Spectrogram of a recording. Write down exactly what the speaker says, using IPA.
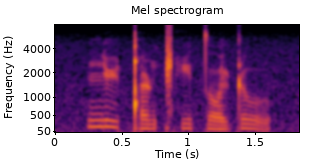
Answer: n y ǃ œ ɳ ǁʰ i t̪ o lʲ ʈ u

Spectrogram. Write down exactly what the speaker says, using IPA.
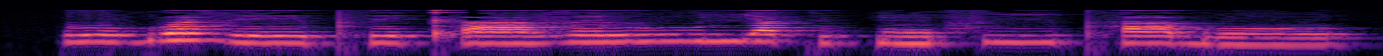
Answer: l o˨ ɡʷ a˦ z eː˨ pʰ e˨ kʼ aː˨ v ɛ˦ l uː˦ ɲ a˦ k ɪ˨ k͡p ũ˨ f iː˦ pʰ a˦ b oː˨

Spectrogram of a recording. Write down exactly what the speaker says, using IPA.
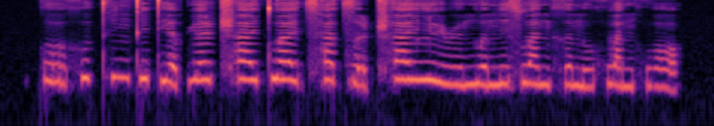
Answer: k o̰˨˩ ʊ̯ x u˥˧ t̪ʰ i˥˧ ŋ t̪ i˥˩ t̪ j ɛ̰˨˩ p ɥ ɛ˥ ʈ͡ʂʰ a˥ ɪ̯ t̪ w a˥˧ ɪ̯ t͡sʰ ä˥˩ t͡s ɹ̩˨˩ ʈ͡ʂʰ a˥ ɪ̯ l y˥˩ ɻ ɻ̩˧˥ n̪ w ə˧˥ n i˧ s w a˥˧ n x ə˥˩ n u˥ x w a˥˧ n x w ɔ˥˩

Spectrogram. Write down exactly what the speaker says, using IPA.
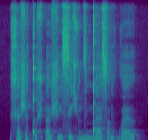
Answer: x æ ʃ æ ǃ o ʃ ʔ æ ə̯ ʃ i s e ç u n z i ŋ͡ǃ æ s ɒ ɾ i ɡʷ æ ə̯

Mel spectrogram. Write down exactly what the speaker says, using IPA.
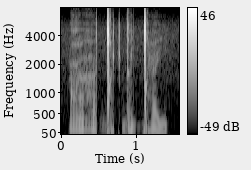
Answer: ʕ ɐ̃˨˩ ɦ ɐ˧˩˧ ɡ͡ǀ ɐ˨˩ t͡ʃ d ɐ˨˩ j ɡ͡ǀ æ˧˩˧ j

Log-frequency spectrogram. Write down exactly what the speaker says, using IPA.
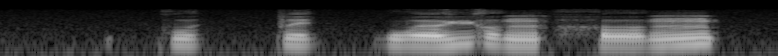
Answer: kʷ ɪ˨˥ k̚ p ɪ˨˥ k̚ w ɵ˨˥ ɥ ʊ˨ ŋ h ʊ˨˥ ŋ

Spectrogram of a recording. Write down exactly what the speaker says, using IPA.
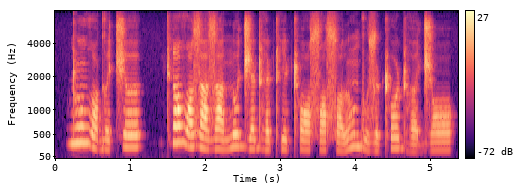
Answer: ɖ ũ˦ ðˤ ʏ˨ ɡ ə˨ t͡ʃ ə˦ | ʈʰ i˦ ðˤ ə˨˦ z a˨ z a˨ n o˦ d͡ʒ ɛ˨˦ ɖʱ ɛ˨ ʈʰ i˨ ʈʰ ɔ˨ sˤ ə˨˦ sˤ ʊ˨ l ũ˦ ɡ u˨ z ʊ˨ ʈʰ o˦ ɖʱ ɐ˨ d͡ʒ ɔ˦

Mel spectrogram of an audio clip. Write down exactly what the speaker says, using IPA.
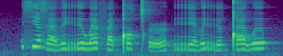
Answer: sʲ ɑ˥ z æ˧˩ ð ɪ˥˨ rʲ ʌ˧˥˧ w æ˧˥˧ f æ˧˩ ǃ ɔ˥ ǀʰ ə˞˨˩˦ | rʲ æ˧˩ ð ə˥ rʲ ɔ˨˦ ǃ æ˧˥˧ w ə˥

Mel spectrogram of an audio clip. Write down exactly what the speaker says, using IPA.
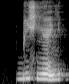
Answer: b i ç ŋ ɛ̃ ʎ

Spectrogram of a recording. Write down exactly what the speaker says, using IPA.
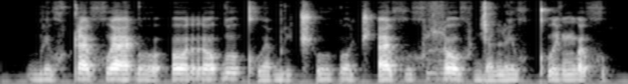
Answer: b e̤ xʷ ʈ æ xʷ æ ɠ o̤ | o r o ɠ u kʷʼ æ̤ b i̤ t͡ʃʼ ṳ ɠ o̤ t͡ʃʼ æ xʷ e̤ xʷ ɮ o xʷ ɟ æ̤ ɳ e̤ xʷ kʷʼ i ŋʷ æ xʷ

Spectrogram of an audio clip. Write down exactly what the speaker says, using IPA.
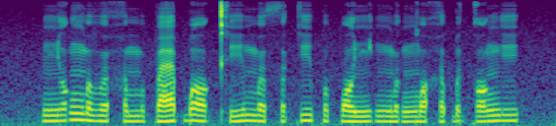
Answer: ɲ ɔ ŋ͡m ə β ɵ h ə m ɵ p æ ɓ ɔ kʼ i m ɵ θ ə k i p ə p ɔ ɲ i ŋ͡m ɵ ŋ͡m ɔ h ə ɓ ə k ɔ ŋ i

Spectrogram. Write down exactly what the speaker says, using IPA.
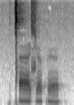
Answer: ǀ ɛː ɕ ʏː p ʏ

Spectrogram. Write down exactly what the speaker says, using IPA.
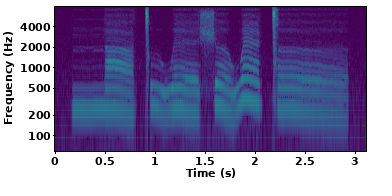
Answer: nː aː˧˩ ǀ ɯ˧˩ w ɛː˧˩ ʃ ɜ˧˩ w æ˥˧ ǀ ɜː˧˩

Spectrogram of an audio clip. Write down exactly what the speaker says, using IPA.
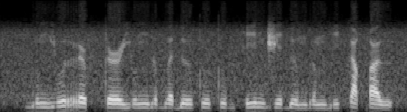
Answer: b u ŋ j u r ə˞ f t ə˞ j u ŋ ɡ ə b ə ɗ ɯ tʷ ɯ tʷ ɯ b h i n d͡ʒ i ɗ ɯ m b ɵ m b i k ə qʷ ɯ

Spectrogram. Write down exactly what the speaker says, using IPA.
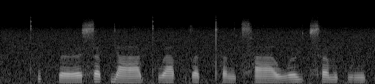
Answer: kʷʰ ɪ˥ k̚ p œː˨˥ s ɐ˥ t̚ j aː˨˧ kʷʰ aː˨ p̚ k ɐ˨ t̚ t̪ʰ ɐ˨˩ ŋ t͡sʰ aː˨ w ɵ˥ ɥ t͡sʰ ɐ˥ m kʷ ɪ˥ ŋ

